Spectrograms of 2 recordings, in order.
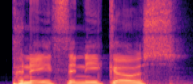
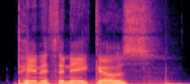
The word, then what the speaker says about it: Panathinaikos: Panathinaikos. Logan, 36 months, 3 years, 3 years of Silently Worship Love. 3 years. Damn. H is silent.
